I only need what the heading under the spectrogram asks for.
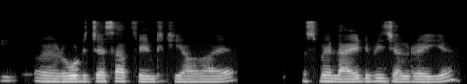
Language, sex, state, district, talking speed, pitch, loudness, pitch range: Hindi, male, Uttar Pradesh, Lalitpur, 155 wpm, 140 Hz, -19 LUFS, 130-150 Hz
